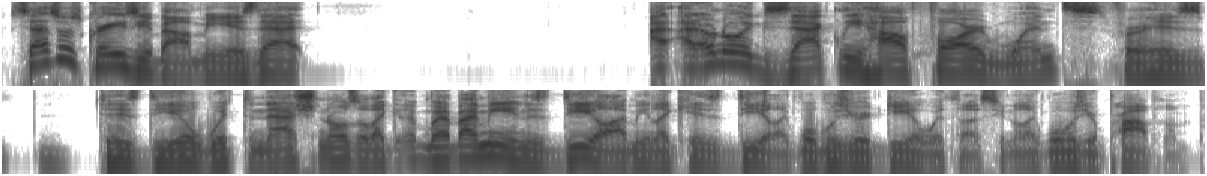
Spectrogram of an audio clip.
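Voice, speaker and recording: A man in his forties hosting a casual baseball chat, excitable and often repeating himself. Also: fairly low pitch, fairly quick, no room sound, clean studio sound. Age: 40s. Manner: excitable, repeats himself, stumbles over words. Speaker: host. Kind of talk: casual sports talk.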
